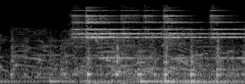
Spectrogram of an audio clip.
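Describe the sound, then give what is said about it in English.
A town crier outside a tent rings his hand bell briskly and repeatedly, each clang leaving a bright, shimmering ring that carries through. It's loud, over a low murmur of background bustle. “A town crier outside the tent rings his bell, and the bustle outside goes quiet.”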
